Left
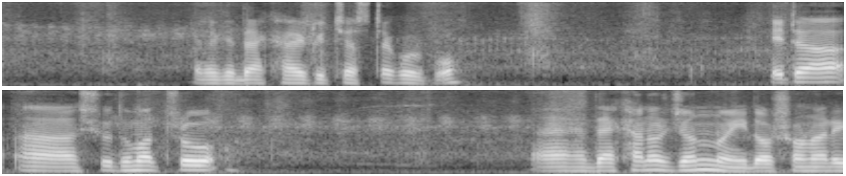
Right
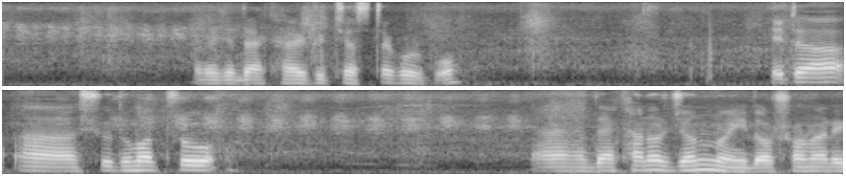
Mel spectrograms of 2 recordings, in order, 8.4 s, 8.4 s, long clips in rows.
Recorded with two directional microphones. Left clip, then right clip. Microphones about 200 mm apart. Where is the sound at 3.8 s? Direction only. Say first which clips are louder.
Left 2 dB; 25° left (ahead or behind).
